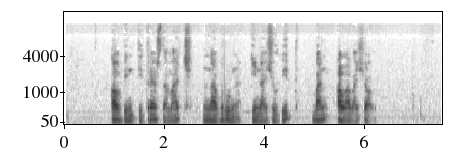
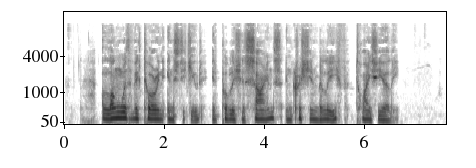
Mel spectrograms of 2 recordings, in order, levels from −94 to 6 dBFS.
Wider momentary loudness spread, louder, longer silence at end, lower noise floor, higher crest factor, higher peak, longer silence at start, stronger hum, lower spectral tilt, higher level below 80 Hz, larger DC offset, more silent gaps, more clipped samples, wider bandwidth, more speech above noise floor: second, 11 LU vs 16 LU; second, -28 LUFS vs -22 LUFS; first, 1.35 s vs 1 s; second, -65 dBFS vs -72 dBFS; about the same, 24 dB vs 20 dB; second, -6 dBFS vs -2 dBFS; first, 0.95 s vs 0.5 s; neither; about the same, -5.5 dB/octave vs -5.5 dB/octave; about the same, -46 dBFS vs -50 dBFS; neither; neither; neither; about the same, 11.5 kHz vs 11.5 kHz; second, 38 dB vs 50 dB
